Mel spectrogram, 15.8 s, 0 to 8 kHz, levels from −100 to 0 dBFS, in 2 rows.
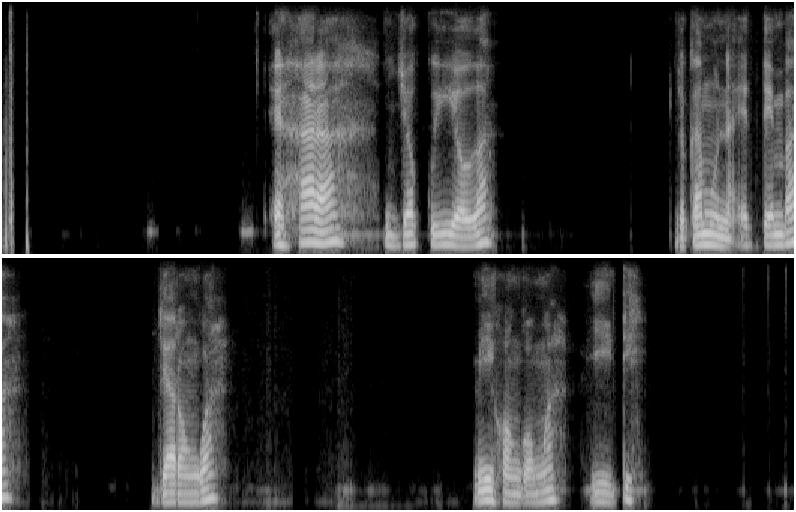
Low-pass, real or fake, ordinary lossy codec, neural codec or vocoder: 7.2 kHz; real; Opus, 24 kbps; none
